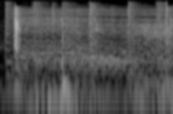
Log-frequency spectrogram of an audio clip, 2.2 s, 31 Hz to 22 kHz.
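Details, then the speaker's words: MacGregor 26X boat freshwater pump with the tank valve opened: a steady hum under a few knocks as water flows, then it shuts off once enough pressure is built. Pump working normally. "there we go. I can hear the water going now. All right. Okay, so now it turned off. It built up enough pressure."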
